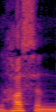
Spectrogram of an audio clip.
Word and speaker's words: Hasan: Also, Hasan Minhaj. I'm saying Hasan now. I've been saying Hasan. That's incorrect.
